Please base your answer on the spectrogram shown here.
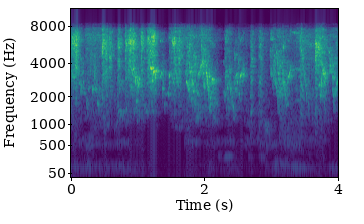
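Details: Budgerigars enjoying fresh green leaves keep up rapid, overlapping high chirps and grating warbles, with low rustling beneath.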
